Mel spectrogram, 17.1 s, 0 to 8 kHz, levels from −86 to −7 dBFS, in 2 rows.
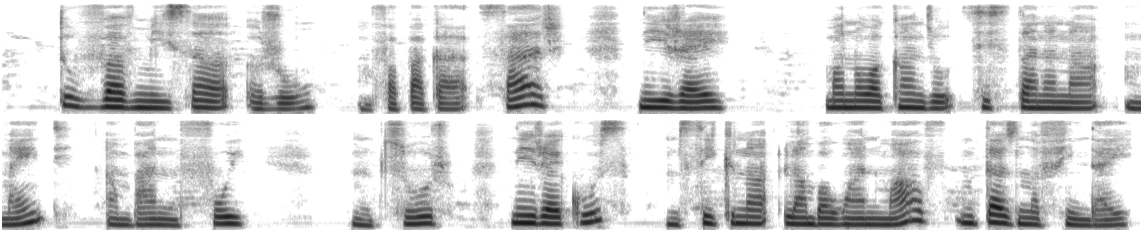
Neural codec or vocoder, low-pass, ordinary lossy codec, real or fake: none; 7.2 kHz; AAC, 48 kbps; real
